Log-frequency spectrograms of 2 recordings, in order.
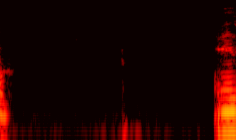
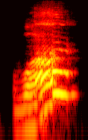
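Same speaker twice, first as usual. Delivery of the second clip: incredulous; 8 semitones higher, 6 dB louder than usual. Real, not acted. Outraged disbelief.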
